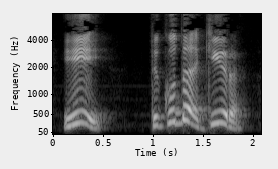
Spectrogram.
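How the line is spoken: Shouting after someone. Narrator (Russian): закричал ей вслед Гуля

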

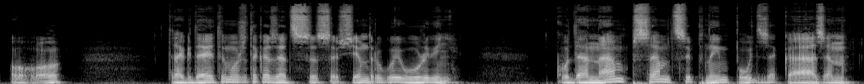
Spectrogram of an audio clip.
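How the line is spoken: Regretful sigh. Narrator (Russian): С сожалением вздохнул Ракитин

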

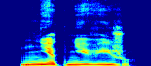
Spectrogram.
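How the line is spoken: Offended repetition. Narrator (Russian): повторил Курди обиженным тоном

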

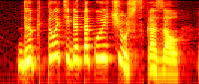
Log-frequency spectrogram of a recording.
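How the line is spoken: Laughing loudly. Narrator (Russian): расхохоталась я

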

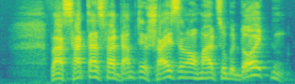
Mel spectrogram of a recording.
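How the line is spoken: Shrieking. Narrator (German): kreischte er

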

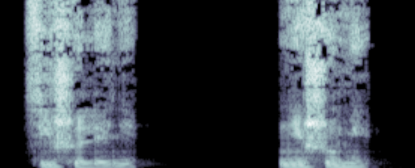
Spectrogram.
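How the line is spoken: Sad. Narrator (Russian): грустно сказал я

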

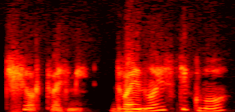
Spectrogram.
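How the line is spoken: Mutter. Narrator (Russian): пробормотал он

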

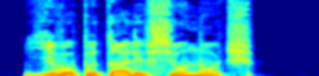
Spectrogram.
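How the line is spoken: Grim explanation. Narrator (Russian): мрачно объяснил майор Тарунский

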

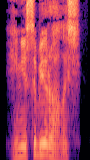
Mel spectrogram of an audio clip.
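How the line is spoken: Curt grumble. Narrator (Russian): буркнула Мариска

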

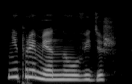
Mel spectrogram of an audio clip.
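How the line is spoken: Calm promise. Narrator (Russian): спокойно пообещала мэтресса Морриган

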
